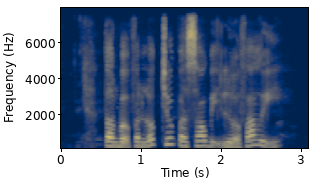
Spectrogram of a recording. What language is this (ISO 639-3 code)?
vie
